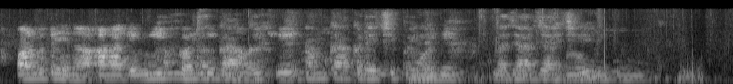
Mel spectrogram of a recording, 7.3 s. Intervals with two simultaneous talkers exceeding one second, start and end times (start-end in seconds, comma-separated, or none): 1.6-2.9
